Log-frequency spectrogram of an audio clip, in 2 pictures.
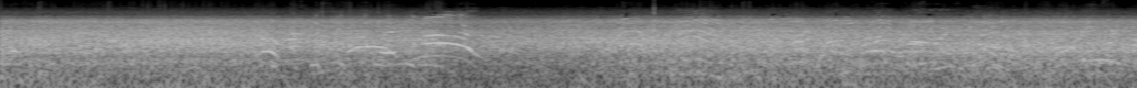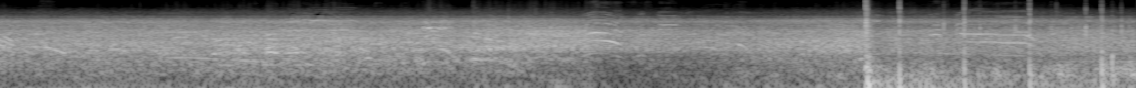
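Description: A large stadium crowd roars and cheers loudly all around.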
